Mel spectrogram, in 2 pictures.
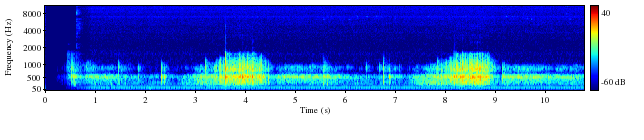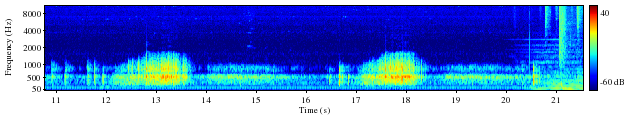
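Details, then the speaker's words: Real patient with interstitial lung disease, auscultated at the right lung base: breath sounds with many brief, fine crackling clicks; fine crackles. "ahora escucharemos un ejemplo de crujido fino obtenido de un paciente con enfermedad pulmonar intersticial en este ejemplo se ausculta en base derecha"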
